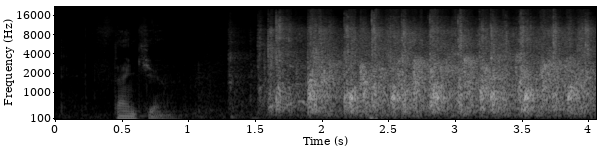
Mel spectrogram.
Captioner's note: applause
